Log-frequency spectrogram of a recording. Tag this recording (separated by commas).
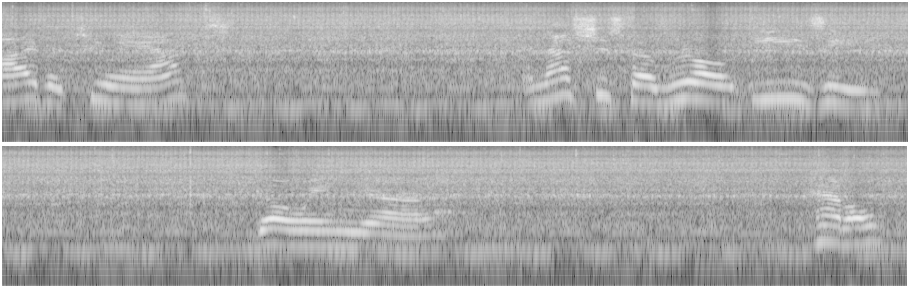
Speech, Vehicle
